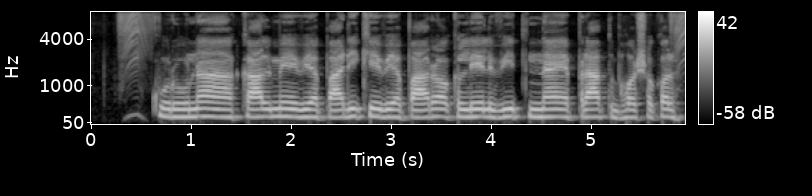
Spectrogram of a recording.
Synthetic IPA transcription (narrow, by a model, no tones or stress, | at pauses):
koːɾoːnakaːlmẽʋjaːpaːɾikeʋjapaːɾəkleːlʋit̪nəepɾaːt̪bʱɔsəkəl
